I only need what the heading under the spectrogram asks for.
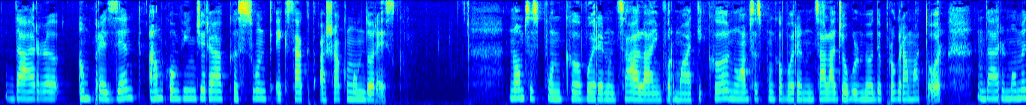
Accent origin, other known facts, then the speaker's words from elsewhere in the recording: Roman, Neamț County, Romania; când am început să iau cursuri de Pascal la Clubul Copiilor din orașul meu natal, Roman.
